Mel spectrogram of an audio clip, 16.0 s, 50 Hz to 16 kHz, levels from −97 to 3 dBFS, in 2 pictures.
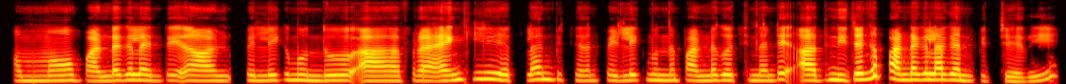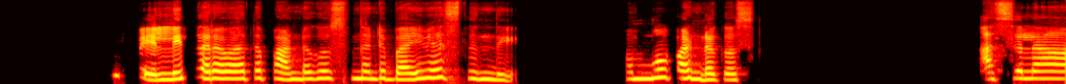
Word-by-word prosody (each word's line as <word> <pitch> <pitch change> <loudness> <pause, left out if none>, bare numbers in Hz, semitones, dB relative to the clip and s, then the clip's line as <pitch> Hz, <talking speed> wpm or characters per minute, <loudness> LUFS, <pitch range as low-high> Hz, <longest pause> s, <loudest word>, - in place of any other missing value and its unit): అమ్మో! 210 +1 -4 0.2
పండగలంటే 225 +1 0 0.2
ఆహ్, 215 0 +1 0.2
పెళ్ళికి 230 +2 -4
ముందు 220 -1 -3 0.3
ఆ - - +5 0.3
ఫ్రాంక్‌లీ 230 +7 +2
ఎట్లా 235 +1 -8
అనిపించేదంటే 230 -4 -7
పెళ్ళికి 230 +3 -3
ముందు 230 -1 -4
పండగొచ్చిందంటే 225 +1 -2 0.2
అది 230 +1 +1
నిజంగా 255 - +4
పండగలాగనిపిచ్చేది. 235 -6 0 1.2
పెళ్లి 260 +3 +6 0.2
తర్వాత 300 0 +4 0.2
పండగ 285 +1 +2
వస్తుందంటే 305 0 -2
భయమేస్తుంది. 285 -2 0 0.9
అమ్మో! 290 +4 +3
పండగొస్ 255 -4 +1 1.8
అసలా 310 0 0
245 Hz, 85 wpm, -22 LUFS, 220-285 Hz, 1.8 s, పెళ్లి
